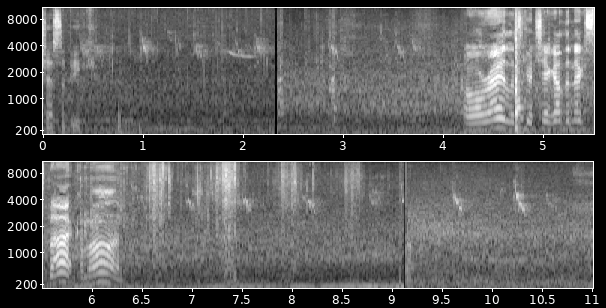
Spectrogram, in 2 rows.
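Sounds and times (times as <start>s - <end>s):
footsteps on gravel: 0.2s - 3.7s, 5.9s - 8.9s
high bird chirps: 0.3s - 3.9s.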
